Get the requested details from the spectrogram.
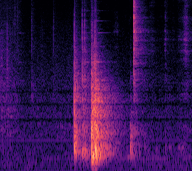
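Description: A hand press clunks as its lever is pulled down.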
